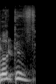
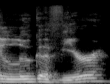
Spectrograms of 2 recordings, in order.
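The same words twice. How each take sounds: First: The last syllable does not rhyme with beer. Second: The last syllable rhymes with beer. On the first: This version makes the name sound exotic. "You said it with a European flair" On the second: This is the family's own pronunciation. "It's actually Lugavere, like beer"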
